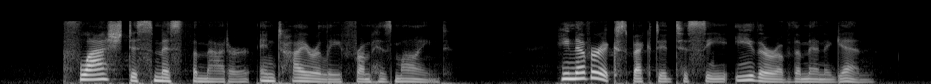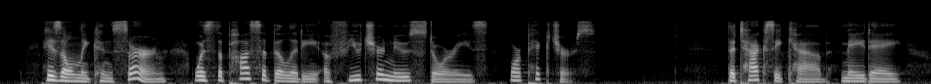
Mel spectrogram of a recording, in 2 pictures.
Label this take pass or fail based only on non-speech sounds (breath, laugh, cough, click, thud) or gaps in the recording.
pass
